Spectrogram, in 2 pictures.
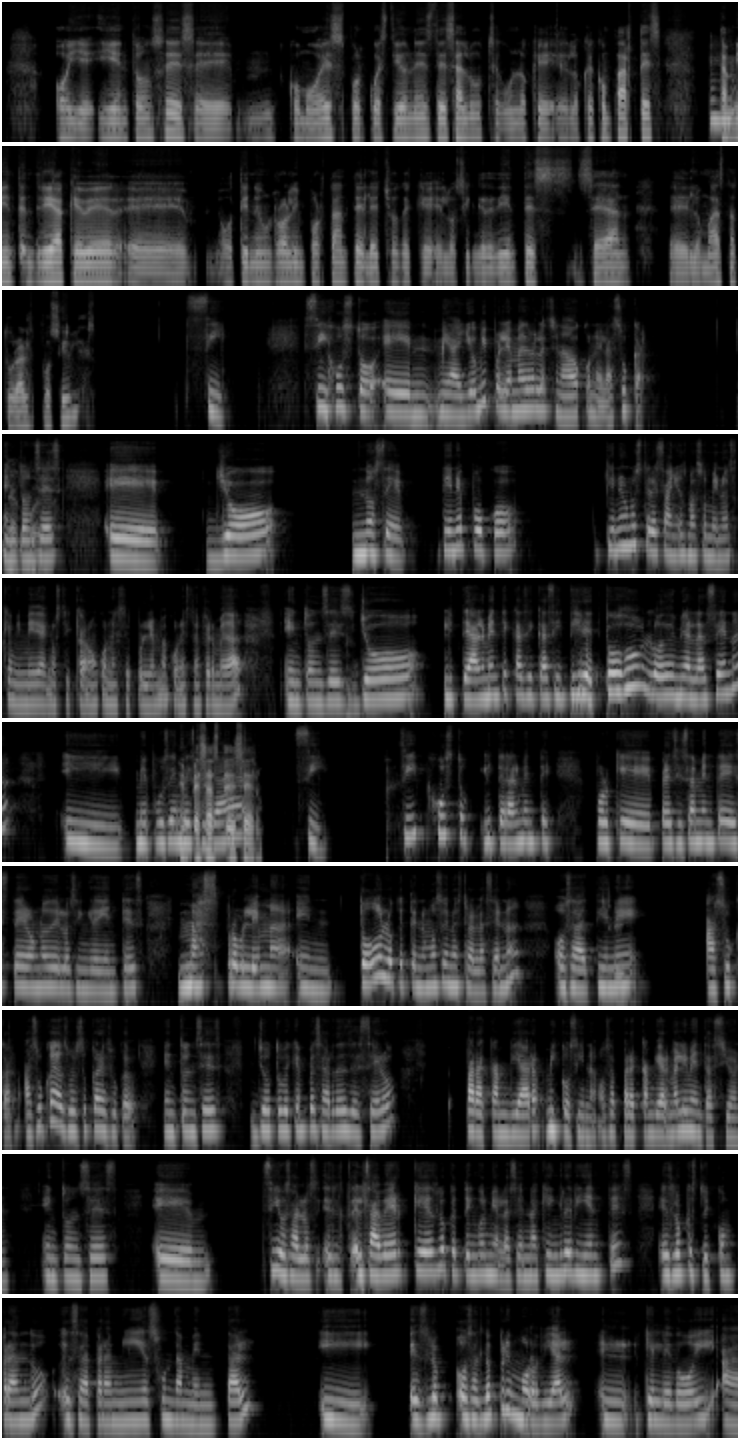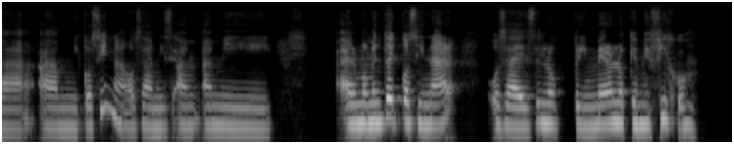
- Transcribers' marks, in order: laughing while speaking: "todo"; lip smack; "azúcar" said as "azuzúcar"; laughing while speaking: "me fijo"
- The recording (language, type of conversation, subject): Spanish, podcast, ¿Qué papel juega la cocina casera en tu bienestar?
- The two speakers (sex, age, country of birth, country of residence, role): female, 25-29, Mexico, Mexico, guest; male, 60-64, Mexico, Mexico, host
